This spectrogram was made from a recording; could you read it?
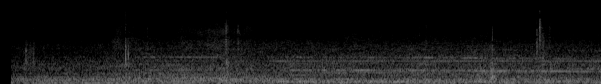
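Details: Audi A4 B7 3.2 starting and settling into a dull, slightly uneven idle over a steady hum; rough idle/start, cause not yet pinned down.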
